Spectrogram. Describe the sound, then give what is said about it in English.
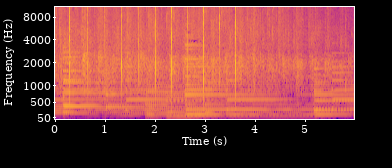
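An audience claps in sharp, steady beats, applauding the Lord during a sermon, over sustained organ-like music that holds and shifts chords, the claps ringing out distinctly at a moderate pace for several seconds. “Let's give the Lord an applause for what He's done.”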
